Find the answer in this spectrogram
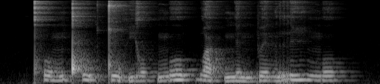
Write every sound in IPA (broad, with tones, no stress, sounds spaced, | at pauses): kʰ o˩˦ m kʰ u˨˩ ʔ t u˨˩ ʔ j o˨˩ k̚ ŋ oː˦˥ p̚ w a˨˩ k̚ ŋ e˨˩ n p e˧ n r iː˥˩ ŋ o˥˩ k̚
